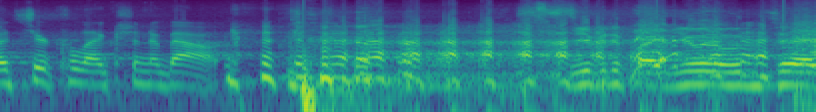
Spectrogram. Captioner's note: laughter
